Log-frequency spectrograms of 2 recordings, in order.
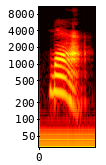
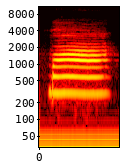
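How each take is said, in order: First: The pitch starts high and falls low. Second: The pitch stays high and level.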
